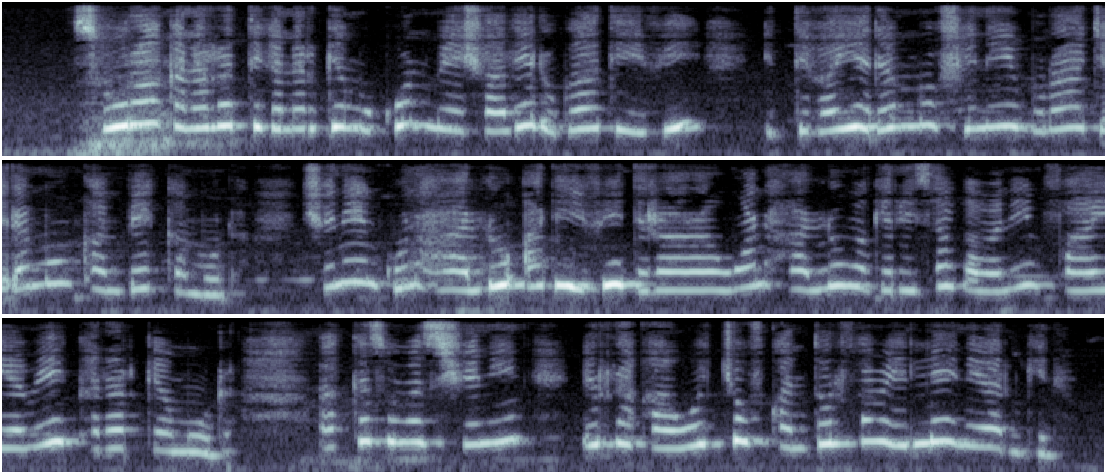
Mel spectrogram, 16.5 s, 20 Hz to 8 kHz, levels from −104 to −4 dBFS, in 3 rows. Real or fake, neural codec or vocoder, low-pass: real; none; 7.2 kHz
